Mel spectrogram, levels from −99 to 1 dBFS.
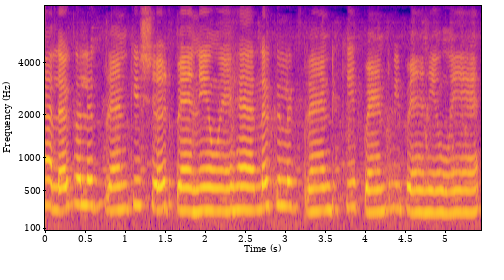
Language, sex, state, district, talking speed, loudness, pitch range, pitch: Hindi, female, Odisha, Sambalpur, 185 wpm, -13 LUFS, 265-300 Hz, 275 Hz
